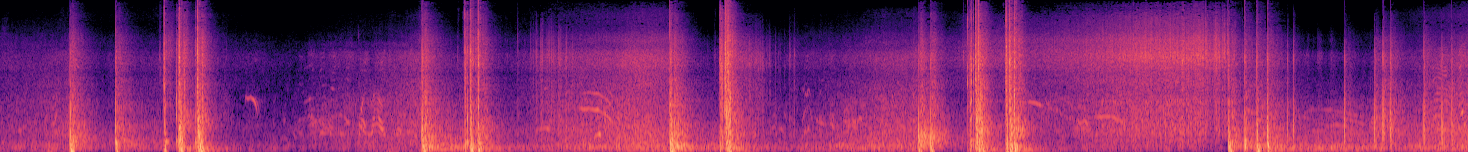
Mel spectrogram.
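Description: Fireworks burst with loud booming bangs, echoing outdoors.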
